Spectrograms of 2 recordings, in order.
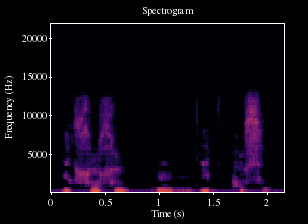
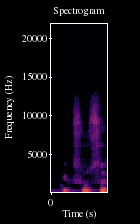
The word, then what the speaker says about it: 익투스: 익투스 이렇게 발음하는데 익투스가 더 좋을 것 같아요. 맞는 것 같아요. 그래서 익투스, 인터넷 쳐도 익투스가 제일 많이 나옵니다. 익수스 해도 나오긴 나옵니다만은 그래서 익투스라 이러면은 이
